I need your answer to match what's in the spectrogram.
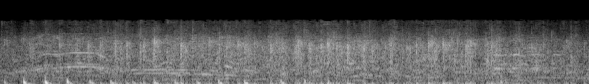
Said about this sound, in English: Okay, and also, please, please, please, a big round of applause to the staff of House of Joy.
